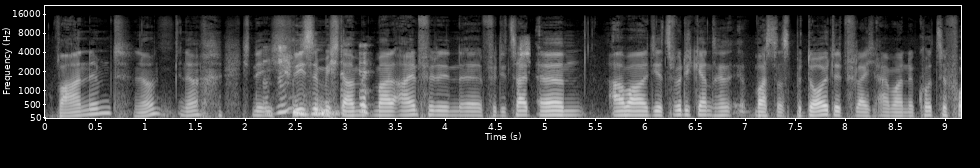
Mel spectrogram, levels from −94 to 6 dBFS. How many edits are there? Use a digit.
3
